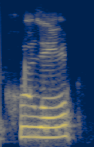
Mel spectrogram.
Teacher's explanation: You kind of added a little schwa before the L.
